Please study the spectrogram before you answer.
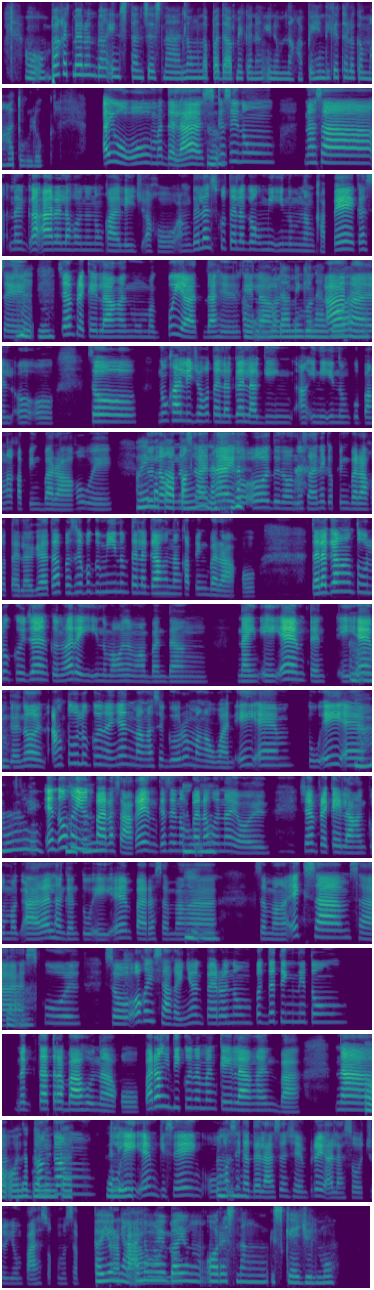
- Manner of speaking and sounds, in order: tapping; chuckle
- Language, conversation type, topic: Filipino, podcast, Ano ang ginagawa mo para mas maging maayos ang tulog mo?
